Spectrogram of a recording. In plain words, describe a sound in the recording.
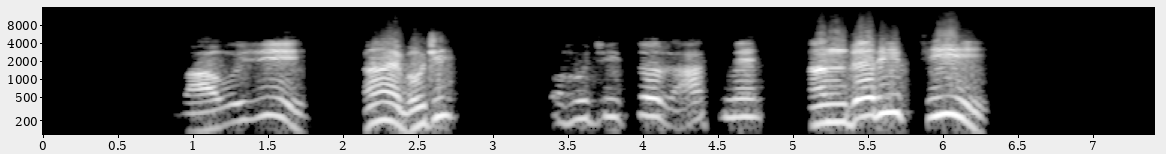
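A man speaks with strong emotion, close by, in short bursts.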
